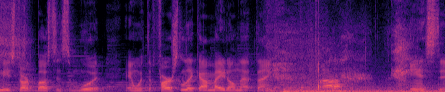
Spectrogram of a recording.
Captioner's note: groaning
